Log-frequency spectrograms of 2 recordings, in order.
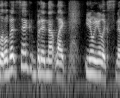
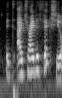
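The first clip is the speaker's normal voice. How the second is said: normal talking voice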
